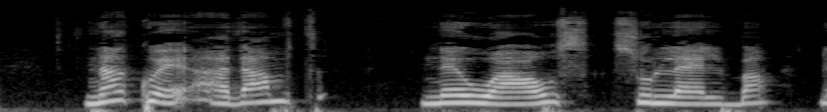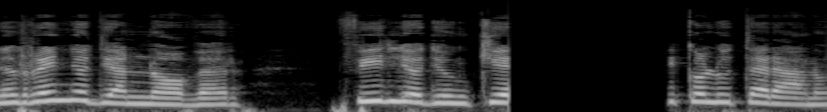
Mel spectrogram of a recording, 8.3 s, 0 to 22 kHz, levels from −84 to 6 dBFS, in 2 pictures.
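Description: At 6.68 s the speech drops into about 0.77 s of silence, then resumes at 7.50 s roughly a tenth of a second further on. This is a stream reconnect: the connection broke, the player reconnected, and a fresh decoder picked up mid-stream, skipping ahead.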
